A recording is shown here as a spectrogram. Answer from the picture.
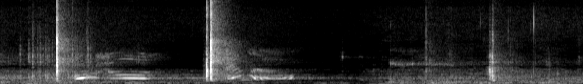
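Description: Little Tikes Discover Sounds toy smartphone: its language switch clicks twice, about a second apart, and each click is followed by a short recorded voice greeting from the toy.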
